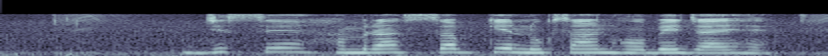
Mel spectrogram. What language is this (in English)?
Magahi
